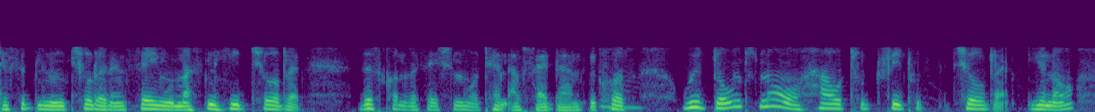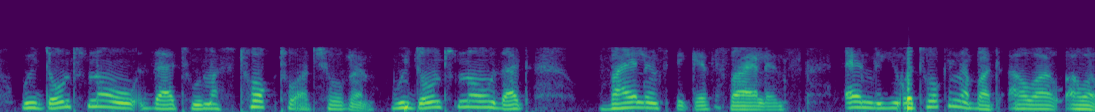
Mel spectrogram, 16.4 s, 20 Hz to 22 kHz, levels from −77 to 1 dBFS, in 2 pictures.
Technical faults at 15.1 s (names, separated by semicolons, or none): GSM full-rate codec; GSM bit errors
